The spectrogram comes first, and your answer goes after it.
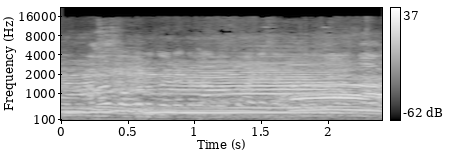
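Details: A Sahiwal bull calf lows at Ambari Haat cattle market, Dinajpur, on 11 March 2024 as Ramadan begins. Long, level bellow that lifts slightly toward the end, with a low murmur of people in the background.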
